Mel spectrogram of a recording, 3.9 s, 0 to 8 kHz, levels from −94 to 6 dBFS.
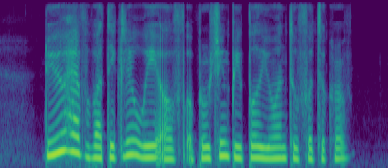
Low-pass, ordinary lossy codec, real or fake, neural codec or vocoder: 7.2 kHz; none; real; none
